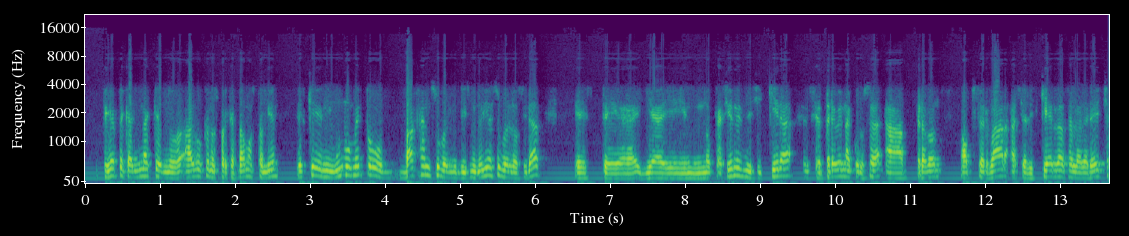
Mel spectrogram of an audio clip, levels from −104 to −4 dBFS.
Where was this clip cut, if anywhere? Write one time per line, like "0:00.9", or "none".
none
